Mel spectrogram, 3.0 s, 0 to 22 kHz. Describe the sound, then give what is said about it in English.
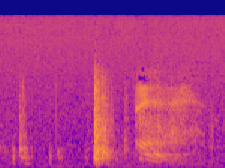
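A treasure chest is opened: a heavy wooden thunk, then a drawn-out creaking groan that fades slowly, with a few soft knocks and handling sounds before it. “What's supposed to be in this treasure chest? $25,000. Never mind the questions. Just open it.”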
